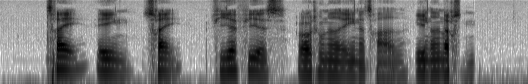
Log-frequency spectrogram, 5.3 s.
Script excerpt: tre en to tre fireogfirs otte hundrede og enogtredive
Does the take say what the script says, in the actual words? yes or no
no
